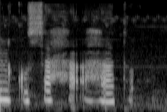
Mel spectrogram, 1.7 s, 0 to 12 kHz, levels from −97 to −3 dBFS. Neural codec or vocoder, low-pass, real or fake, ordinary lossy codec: none; 10.8 kHz; real; none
